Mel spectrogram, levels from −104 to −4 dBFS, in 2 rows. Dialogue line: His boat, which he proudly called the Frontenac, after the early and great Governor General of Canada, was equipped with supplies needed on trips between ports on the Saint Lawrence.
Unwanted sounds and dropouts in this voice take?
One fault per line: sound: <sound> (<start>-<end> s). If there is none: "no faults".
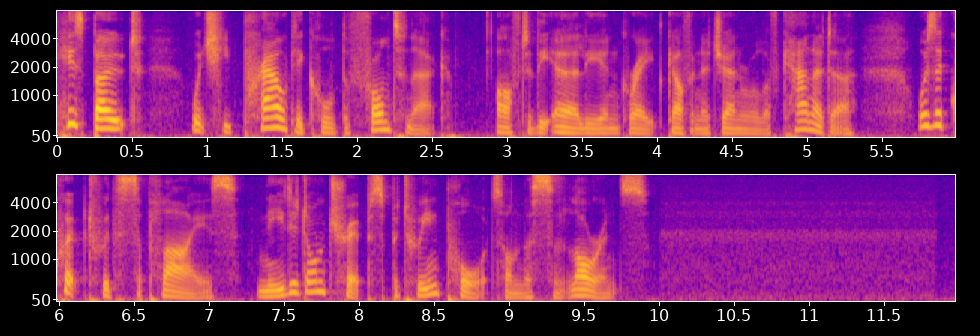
no faults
